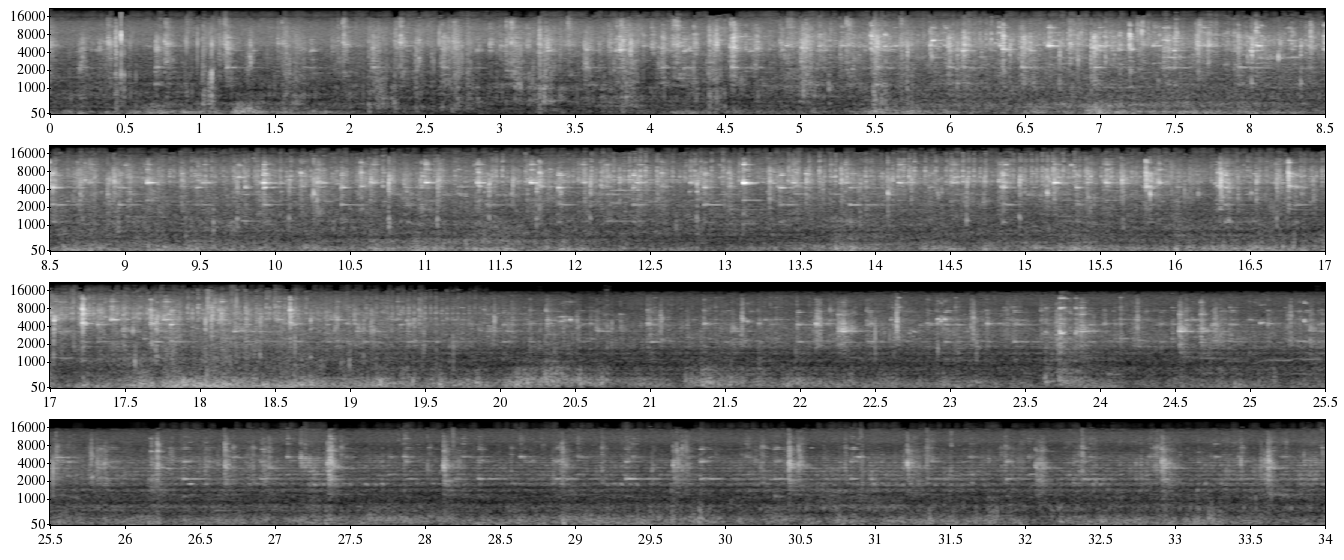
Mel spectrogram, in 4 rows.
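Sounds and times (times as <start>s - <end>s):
footsteps on a path: 0.0s - 20.0s
wind rumbling on microphone: 0.0s - 34.0s.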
